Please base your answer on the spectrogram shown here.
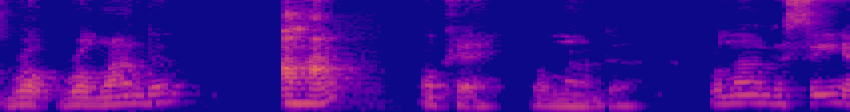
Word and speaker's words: Rolande: Your name is pronounced Rolanda?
